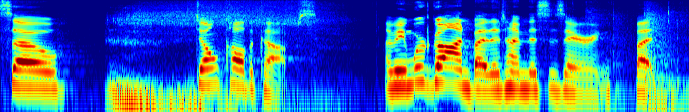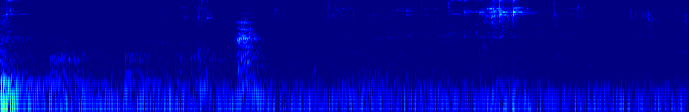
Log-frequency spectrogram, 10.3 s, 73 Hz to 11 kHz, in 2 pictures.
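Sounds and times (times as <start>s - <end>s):
speech: 0.0s - 2.2s, 2.9s - 5.1s
keys jangling: 5.1s - 10.3s.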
